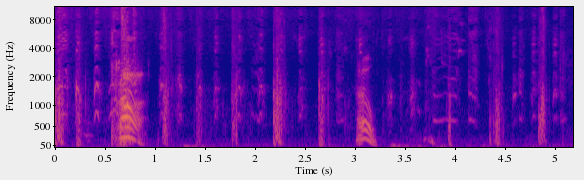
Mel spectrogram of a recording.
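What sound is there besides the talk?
chickens clucking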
